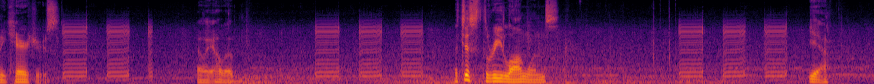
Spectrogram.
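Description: Short electronic beeps play in quick rhythmic bursts.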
